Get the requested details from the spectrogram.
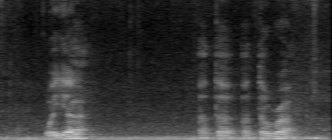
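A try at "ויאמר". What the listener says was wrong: No, that's a ma. Well, Yah Amar.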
